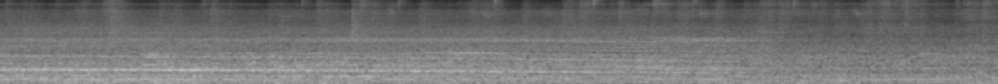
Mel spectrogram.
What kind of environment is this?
subway station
